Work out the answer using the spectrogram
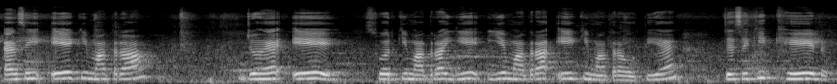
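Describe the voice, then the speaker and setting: A woman teacher patiently explaining Hindi vowel signs, repeating and stretching each word. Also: fairly high pitch. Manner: patient, repeats and stretches words, points at the board. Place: classroom. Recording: echoey room with faint noise.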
